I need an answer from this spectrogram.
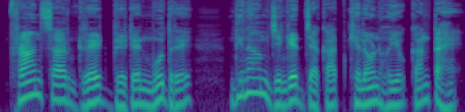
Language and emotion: Santali, neutral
